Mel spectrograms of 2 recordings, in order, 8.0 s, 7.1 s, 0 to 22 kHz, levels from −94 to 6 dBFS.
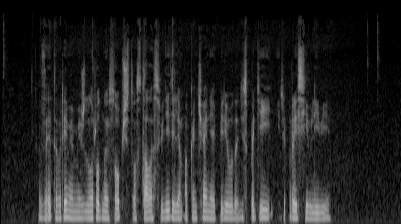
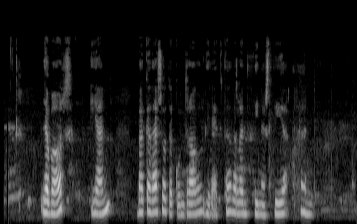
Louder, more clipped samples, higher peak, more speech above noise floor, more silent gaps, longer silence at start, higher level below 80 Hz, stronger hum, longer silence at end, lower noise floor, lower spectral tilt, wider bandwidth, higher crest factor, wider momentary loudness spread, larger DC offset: second, -31 LUFS vs -27 LUFS; neither; second, -12 dBFS vs -8 dBFS; first, 38 dB vs 33 dB; neither; first, 0.75 s vs 0.2 s; first, -64 dBFS vs -82 dBFS; neither; first, 1.4 s vs 0.9 s; first, -69 dBFS vs -59 dBFS; about the same, -5.5 dB/octave vs -6.5 dB/octave; first, 15.5 kHz vs 11 kHz; about the same, 22 dB vs 20 dB; second, 6 LU vs 14 LU; neither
